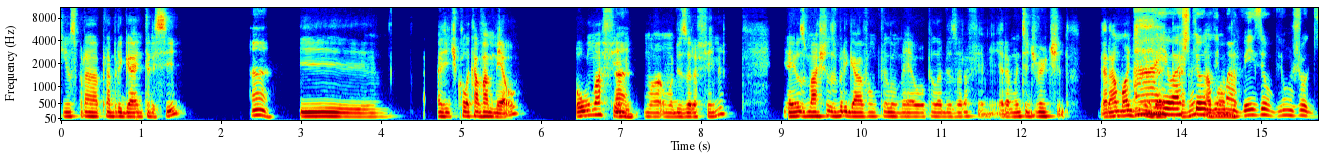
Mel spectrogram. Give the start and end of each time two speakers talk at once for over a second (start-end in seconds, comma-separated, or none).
13.4-14.8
